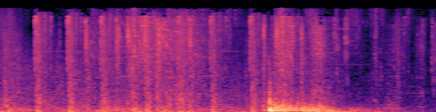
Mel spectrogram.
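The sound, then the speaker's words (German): Gunfire aimed at the player in a shooter video game: many rapid shots crack in dense bursts throughout, with a heavier low boom midway that briefly swells the loudness. “Da hinten war keiner da, hat gerade jemand auf mich geschossen.”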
